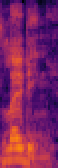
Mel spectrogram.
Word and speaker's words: leading: for line spacing is leading it rhymes with bedding so named because traditional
